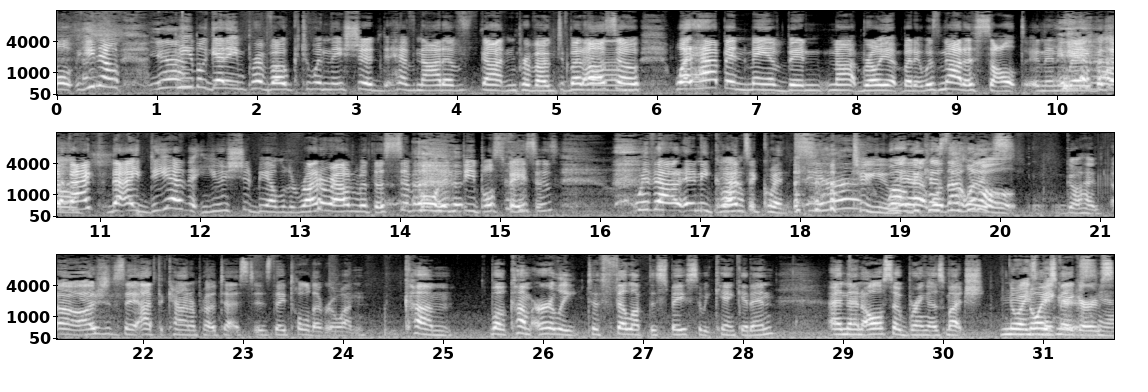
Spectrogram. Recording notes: This week we have not one, but two special guests with us in the car!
